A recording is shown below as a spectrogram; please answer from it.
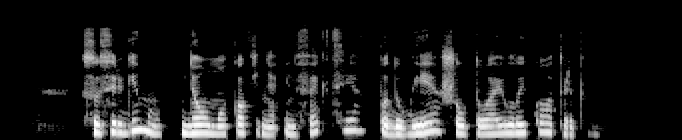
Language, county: Lithuanian, Vilnius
